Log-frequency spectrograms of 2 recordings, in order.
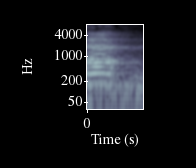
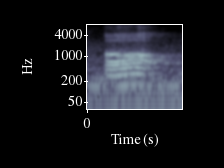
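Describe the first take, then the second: First: The vowel sounds light and open. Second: The vowel sounds heavy and hollow. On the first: The speaker calls it right. "إنما هي آ آ آ" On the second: The speaker calls it wrong. "لا ينبغي أن يقول آه بهذه الطريقة"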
